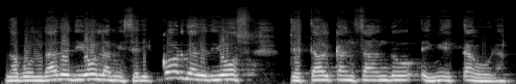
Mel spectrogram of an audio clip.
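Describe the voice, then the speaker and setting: A man with a strikingly high voice and a soft, dark tone serves as pastor and host of a live-streamed radio program, broadcast over a phone in a low-quality recording. At a moderate pace, he reads scripture with fervent, preaching emphasis and speaks warmly to listeners between passages in this mix of radio interview and sermon reading.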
